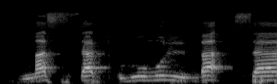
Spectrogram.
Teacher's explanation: حمزہ ہے، ساکن ہے، جھٹکے سے ادا کریں گے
